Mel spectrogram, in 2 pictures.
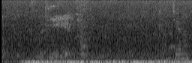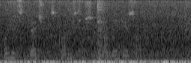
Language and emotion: Russian, neutral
